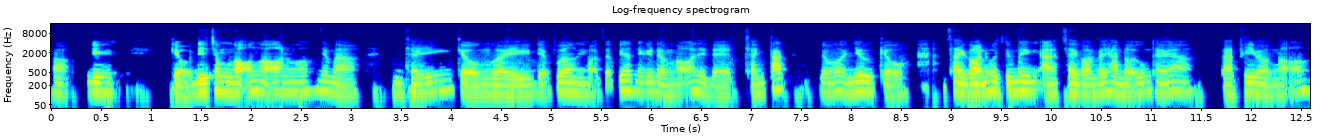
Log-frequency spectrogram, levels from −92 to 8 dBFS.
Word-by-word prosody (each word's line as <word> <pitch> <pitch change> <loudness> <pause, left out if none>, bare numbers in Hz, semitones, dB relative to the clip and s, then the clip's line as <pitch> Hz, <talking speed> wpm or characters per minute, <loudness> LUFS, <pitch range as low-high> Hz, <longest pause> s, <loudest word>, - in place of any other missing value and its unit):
Ờ, 110 -2 -3 0.2
đi, 125 0 +1 0.8
kiểu, - - +2
đi 120 +1 +4
trong 130 -2 0
ngõ 125 - +6
ngõ, 130 -1 +4
đúng 125 -1 -4
không? 130 +1 -4
Nhưng 135 -2 -4
mà 105 -1 -1 0.3
mình 115 -1 -7
thấy, 115 +4 -1 0.2
kiểu, 100 0 +2
người 105 0 0
địa 115 +1 -3
phương 125 -1 +3
thì 115 - -4
họ - - -4
sẽ - - -4
biết 140 0 +2
những 125 - -4
cái 125 - 0
đường 110 -4 -1
ngõ 115 +5 0
thì 125 - -2
để 100 -1 -2
tránh 110 +2 -4
tắc, 155 +6 +4 0.3
đúng 120 0 -3
rồi, 130 -2 -2
như 125 0 +2
kiểu, 100 +3 -1 0.4
Sài 120 -2 +4
Gòn 115 0 +6
với 130 - 0
Hồ 135 - +2
Chí 125 - 0
Minh, 130 0 0
à, 110 +1 +1
Sài 115 +1 +2
Gòn 110 -1 +1
với 120 +1 0
Hà 125 -2 +1
Nội 110 +1 0
cũng 120 +2 -4
thế, 115 -2 -1
à, 130 -1 -3 0.3
toàn 110 0 +1
phi 125 -1 +1
vào 110 -3 0
ngõ, 130 +7 -3
120 Hz, 250 wpm, -33 LUFS, 110-125 Hz, 0.8 s, ngõ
